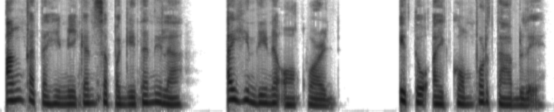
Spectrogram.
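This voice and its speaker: A woman's voice: low-pitched, normal speed, dry recording, studio quality. A woman with a Filipino accent reading a scripted romance story as an audiobook narrator.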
